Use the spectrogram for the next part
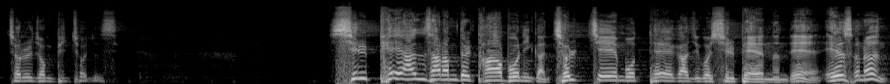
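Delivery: ordinary delivery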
